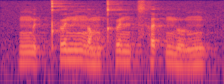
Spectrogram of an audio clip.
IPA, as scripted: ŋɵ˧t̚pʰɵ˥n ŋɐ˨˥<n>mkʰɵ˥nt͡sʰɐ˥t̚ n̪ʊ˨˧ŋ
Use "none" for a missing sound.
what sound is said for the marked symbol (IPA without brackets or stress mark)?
none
